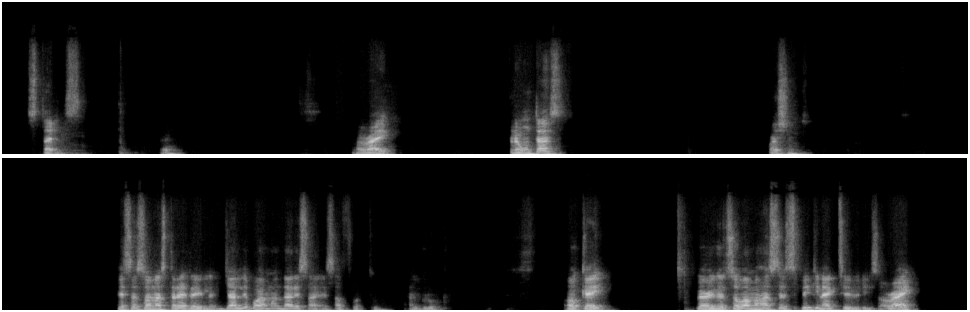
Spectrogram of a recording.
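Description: A man speaks calmly over an online call, explaining in short bursts with pauses.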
